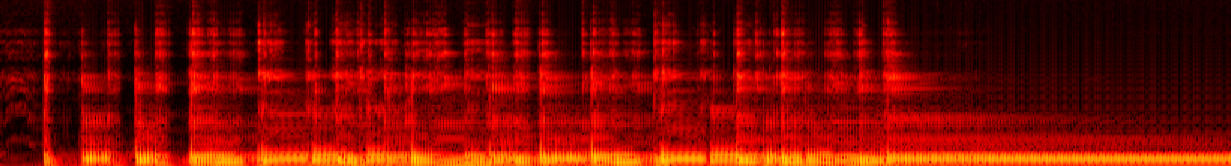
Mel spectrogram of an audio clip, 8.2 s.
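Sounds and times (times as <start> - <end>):
bass through a limiter: 0.0 - 8.1.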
